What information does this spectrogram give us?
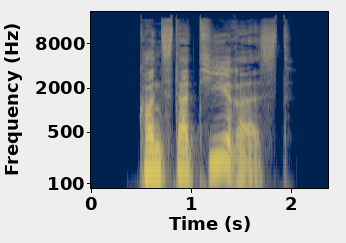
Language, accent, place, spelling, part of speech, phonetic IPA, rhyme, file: German, Germany, Berlin, konstatierest, verb, [kɔnstaˈtiːʁəst], -iːʁəst, De-konstatierest.ogg
- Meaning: second-person singular subjunctive I of konstatieren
